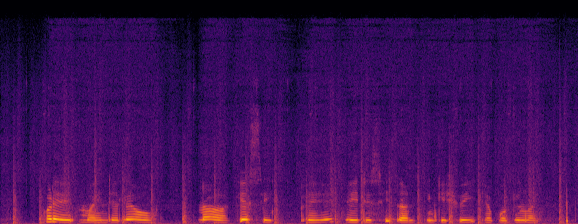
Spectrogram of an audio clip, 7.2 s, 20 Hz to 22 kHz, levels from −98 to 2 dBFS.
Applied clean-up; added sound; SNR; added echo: none; Run; 19 dB; none.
